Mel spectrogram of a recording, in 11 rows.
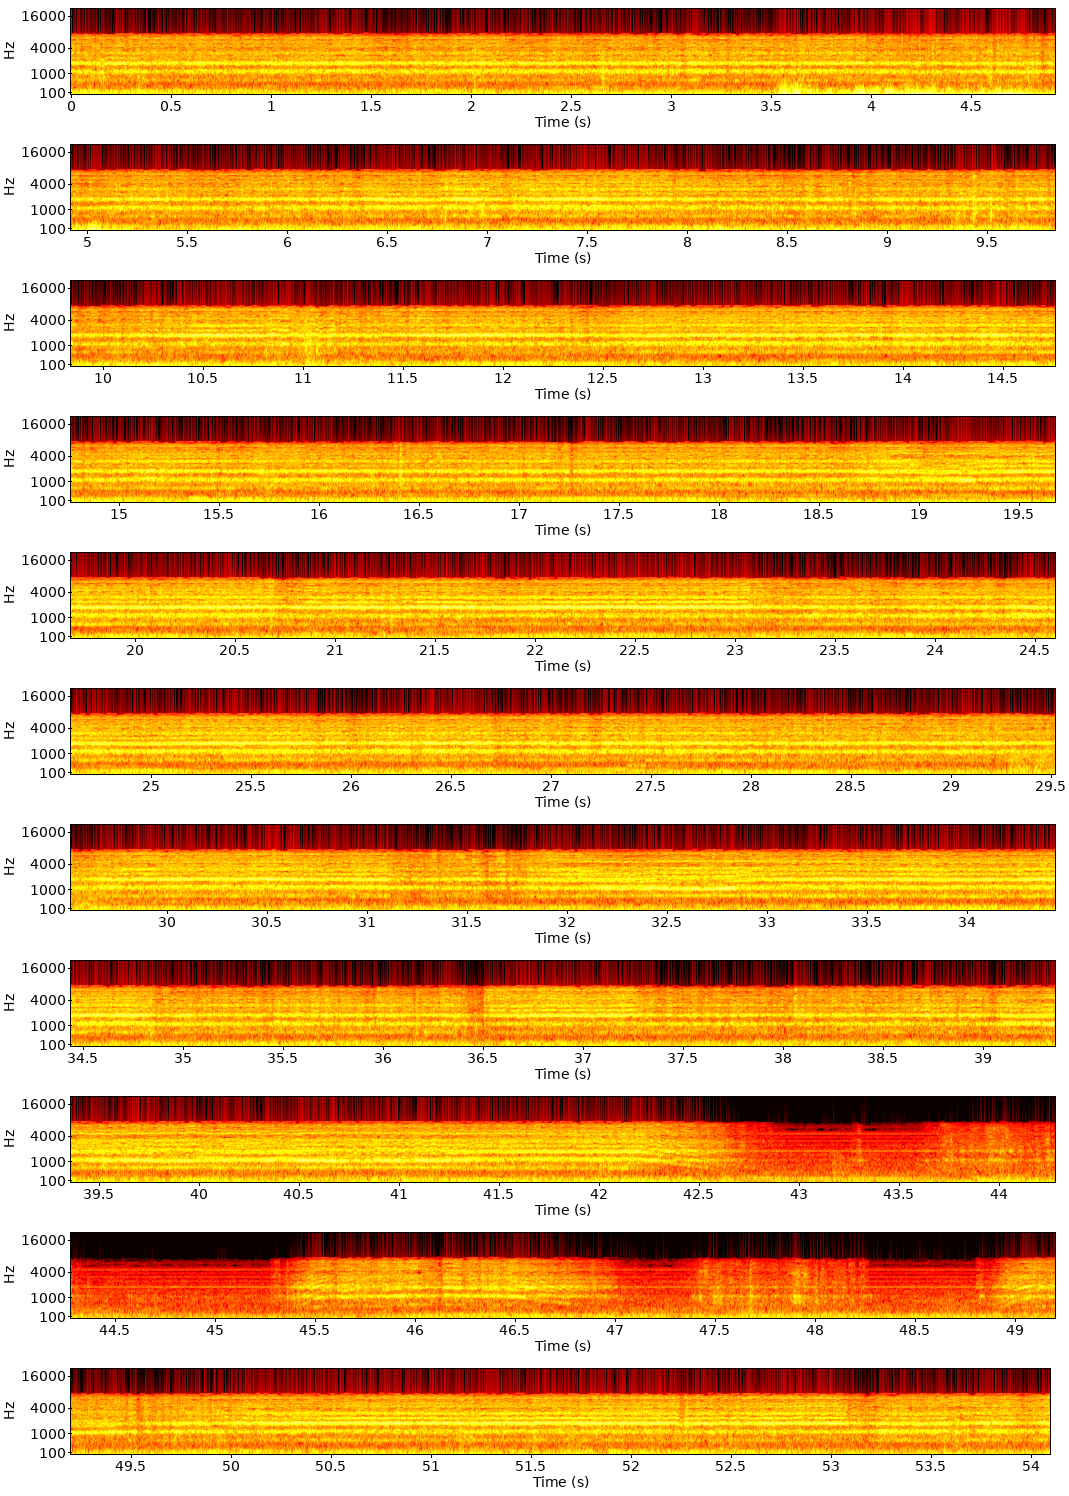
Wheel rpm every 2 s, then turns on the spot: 170, 170, 170, 170, 170, 160, 170, 170, 170, 160, 170, 170, 170, 170, 170, 160, 160, 160, 160, 160, 160, 40, 40, 70, 70, 160, 160.
none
